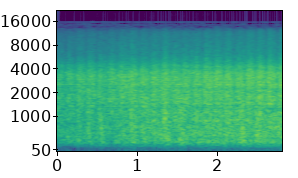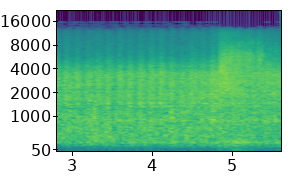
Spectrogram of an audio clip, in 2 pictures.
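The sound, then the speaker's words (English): A moving train rattles steadily along the rails, a loud, continuous clatter with rhythmic clicking and a rising rush of wind and noise near the end, heard from inside a train car whose door is open to bitter, icy wind while men shovel straw out. “quickly shovel the straw out of the moving train, then slide the door shut.”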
